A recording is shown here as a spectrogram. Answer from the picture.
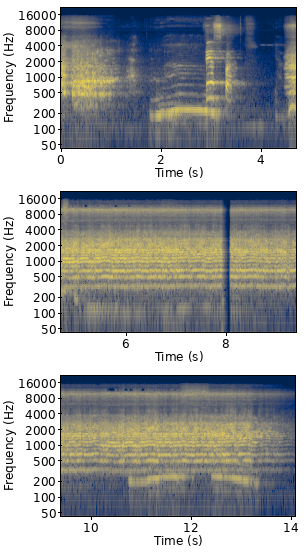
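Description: A recorded wasp buzzing: a steady, dense buzz from about four and a half seconds in to near the end, broken once for a moment halfway. Before it, a loud sound from the lion shown on screen fades out in the first second or so, and a short pitched sound with a gliding pitch follows about three seconds in.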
